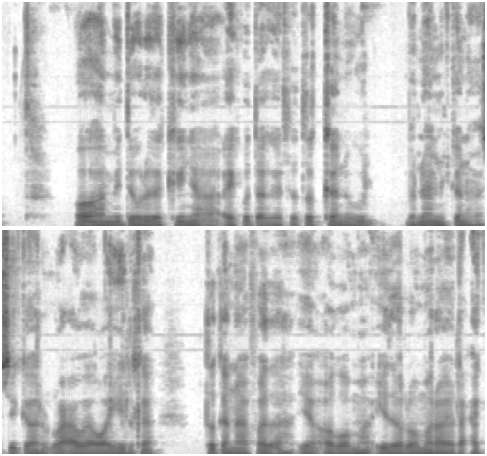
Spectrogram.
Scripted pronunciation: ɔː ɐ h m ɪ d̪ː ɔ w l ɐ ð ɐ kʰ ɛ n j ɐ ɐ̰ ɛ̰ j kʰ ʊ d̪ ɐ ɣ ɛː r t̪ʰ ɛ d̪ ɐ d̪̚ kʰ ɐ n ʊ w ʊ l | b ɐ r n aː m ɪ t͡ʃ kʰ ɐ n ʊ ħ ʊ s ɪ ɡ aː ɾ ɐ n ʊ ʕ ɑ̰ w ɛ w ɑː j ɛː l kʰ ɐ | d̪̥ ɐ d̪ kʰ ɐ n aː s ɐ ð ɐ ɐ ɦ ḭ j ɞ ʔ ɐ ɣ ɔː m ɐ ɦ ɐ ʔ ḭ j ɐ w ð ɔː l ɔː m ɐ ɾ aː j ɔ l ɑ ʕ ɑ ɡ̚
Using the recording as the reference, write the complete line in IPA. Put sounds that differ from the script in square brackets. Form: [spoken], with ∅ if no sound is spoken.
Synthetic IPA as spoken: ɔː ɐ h m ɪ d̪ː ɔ w l ɐ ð ɐ kʰ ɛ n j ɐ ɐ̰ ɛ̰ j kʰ ʊ d̪ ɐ ɣ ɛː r t̪ʰ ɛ d̪ ɐ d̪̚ kʰ ɐ n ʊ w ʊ l | b ɐ r n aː m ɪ t͡ʃ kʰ ɐ n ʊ ħ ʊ s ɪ ɡ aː ɾ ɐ n ʊ ʕ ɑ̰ w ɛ w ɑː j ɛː l kʰ ɐ | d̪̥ ɐ d̪ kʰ ɐ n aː [f] ɐ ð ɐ ɐ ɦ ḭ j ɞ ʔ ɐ ɣ ɔː m ɐ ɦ ɐ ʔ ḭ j ɐ [∅] ð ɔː l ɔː m ɐ ɾ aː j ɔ l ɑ ʕ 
